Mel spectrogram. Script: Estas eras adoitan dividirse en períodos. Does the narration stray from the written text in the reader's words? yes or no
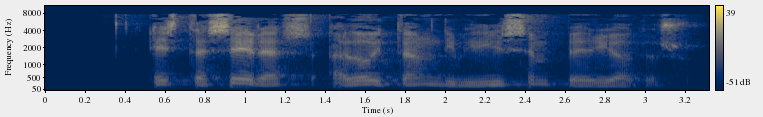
no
